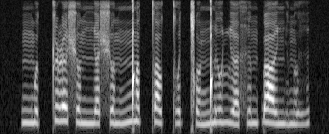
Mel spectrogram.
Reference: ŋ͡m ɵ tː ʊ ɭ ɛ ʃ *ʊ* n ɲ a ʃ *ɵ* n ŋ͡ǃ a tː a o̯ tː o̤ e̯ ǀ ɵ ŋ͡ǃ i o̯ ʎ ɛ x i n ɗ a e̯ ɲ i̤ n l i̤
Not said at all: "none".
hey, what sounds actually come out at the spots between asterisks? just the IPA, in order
ɵ, ɵ

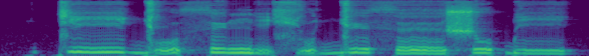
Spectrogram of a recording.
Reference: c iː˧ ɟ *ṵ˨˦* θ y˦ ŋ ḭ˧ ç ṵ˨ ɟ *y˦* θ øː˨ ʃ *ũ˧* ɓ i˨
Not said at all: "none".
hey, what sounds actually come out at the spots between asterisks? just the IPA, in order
ṵ˨˦, y˦, u˧

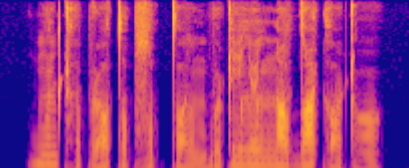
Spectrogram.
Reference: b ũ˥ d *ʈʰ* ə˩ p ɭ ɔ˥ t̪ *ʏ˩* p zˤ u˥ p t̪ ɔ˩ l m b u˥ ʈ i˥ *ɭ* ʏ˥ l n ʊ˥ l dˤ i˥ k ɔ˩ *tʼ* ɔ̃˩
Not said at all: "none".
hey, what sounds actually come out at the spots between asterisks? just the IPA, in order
ʈʰ, u˩, l, ʈ

